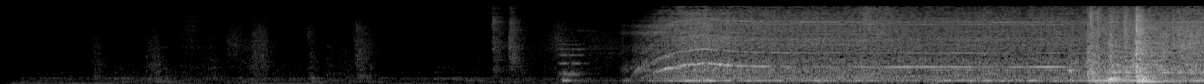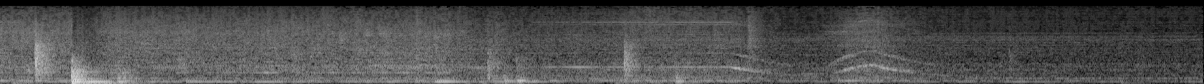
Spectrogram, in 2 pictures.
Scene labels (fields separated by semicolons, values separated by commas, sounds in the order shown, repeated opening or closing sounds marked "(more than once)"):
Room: hallway; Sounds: footsteps, vacuum cleaner, toilet flushing, door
